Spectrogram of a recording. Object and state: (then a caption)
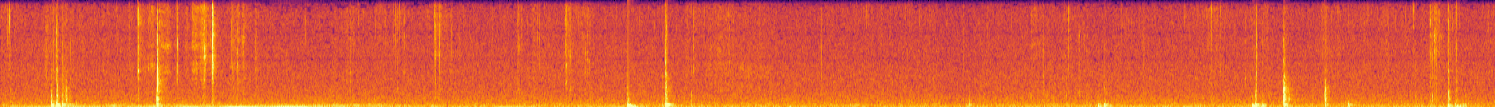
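Glycerin soap bar being carved. A utility knife blade scrapes and carves pre-scored cubes off a hand-held, palm-sized, solid bar of translucent pink glycerin soap with gold glitter. Quiet, irregular crisp clicks and snaps, each dying away almost instantly, are scattered over soft scraping and a low background hum. There are longer silent gaps between them, and the soap sounds crisp rather than squishy as pieces break away.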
